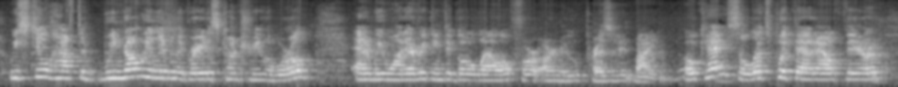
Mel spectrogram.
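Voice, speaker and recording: There is noticeable background noise as a woman speaks in a high pitch at a moderate pace. Her tone is animated, with ordinary pitch variation. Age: 60s. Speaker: cooking show host. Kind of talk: cooking demonstration. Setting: home kitchen with family present.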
